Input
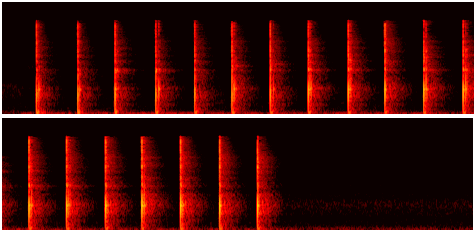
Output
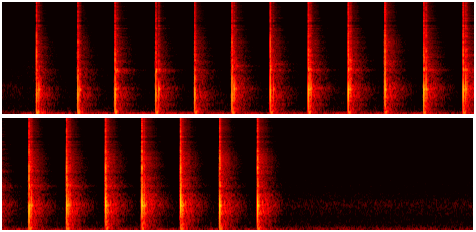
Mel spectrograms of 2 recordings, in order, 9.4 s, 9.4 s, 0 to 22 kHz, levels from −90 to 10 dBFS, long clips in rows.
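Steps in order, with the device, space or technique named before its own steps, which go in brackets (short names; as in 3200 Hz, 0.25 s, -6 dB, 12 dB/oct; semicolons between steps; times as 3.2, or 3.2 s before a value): early companding sampler (sample-rate reducer 10000 Hz, jitter 0%; companded quantiser 8-bit); gain +1.5 dB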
